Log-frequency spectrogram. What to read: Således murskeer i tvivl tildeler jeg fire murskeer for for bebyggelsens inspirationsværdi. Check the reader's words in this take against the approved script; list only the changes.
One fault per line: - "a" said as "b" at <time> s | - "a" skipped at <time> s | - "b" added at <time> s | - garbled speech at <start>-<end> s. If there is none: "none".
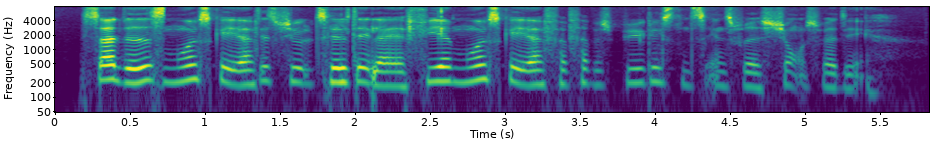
none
